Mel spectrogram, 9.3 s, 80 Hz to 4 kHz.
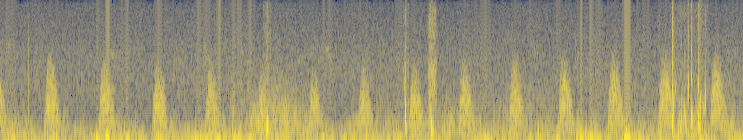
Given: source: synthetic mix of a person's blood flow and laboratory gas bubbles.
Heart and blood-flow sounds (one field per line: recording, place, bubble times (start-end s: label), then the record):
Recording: Doppler ultrasound of blood flow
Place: subclavian vein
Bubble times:
3.29-3.40 s: bubbles
5.03-5.12 s: bubbles
5.35-5.46 s: bubbles
8.37-8.86 s: bubbles
From the record:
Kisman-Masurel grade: 123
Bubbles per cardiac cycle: 1 to 2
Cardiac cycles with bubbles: 10 to 50%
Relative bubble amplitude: loud (0.450 to 0.775)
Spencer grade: 2 (many but less than half of the cardiac periods contain bubble signals, singularly or in groups)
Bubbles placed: anywhere in the cardiac cycle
